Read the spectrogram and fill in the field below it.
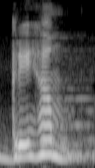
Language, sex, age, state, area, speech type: Sanskrit, female, 30-45, Delhi, urban, read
